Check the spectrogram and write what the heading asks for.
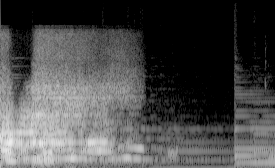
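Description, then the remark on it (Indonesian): A racing motorbike engine, Rossi's, revs loudly, a harsh roar that drops away after about a second and a half, followed by a steadier, quieter droning tone. “Ada dengar Rossi tadi.”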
